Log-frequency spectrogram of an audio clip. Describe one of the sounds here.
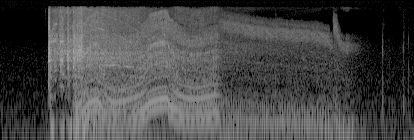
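A small vehicle's engine hums as it drives along.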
